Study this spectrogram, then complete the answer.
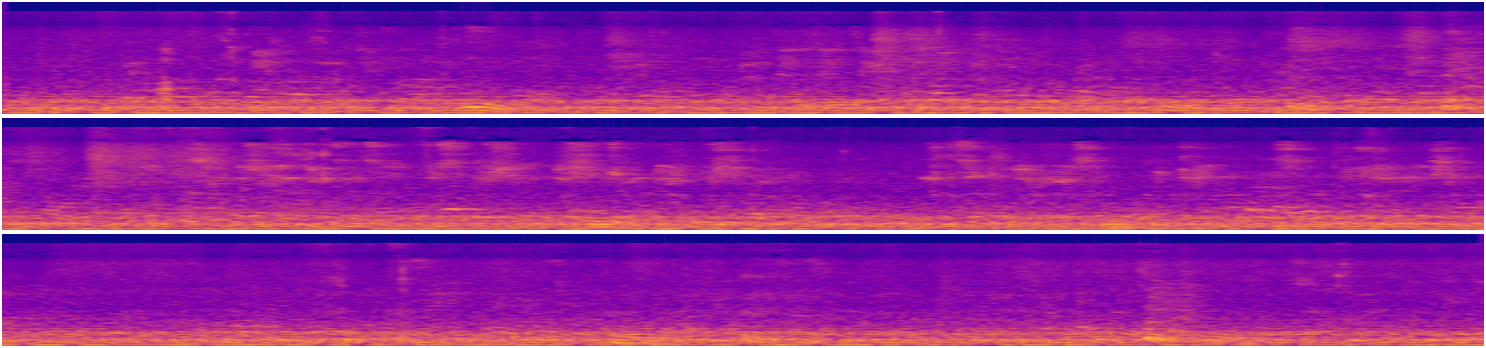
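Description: A man slurps soup from a spoon up close.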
